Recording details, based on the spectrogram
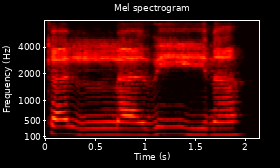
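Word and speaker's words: الذين: Ulaika alladzina, ladzi lembut, bukan lasina.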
